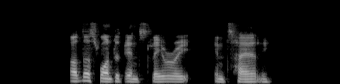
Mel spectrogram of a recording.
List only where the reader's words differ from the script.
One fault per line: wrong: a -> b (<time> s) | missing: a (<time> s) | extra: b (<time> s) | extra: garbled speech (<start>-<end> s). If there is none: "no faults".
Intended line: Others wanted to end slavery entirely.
missing: to (1.3 s)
